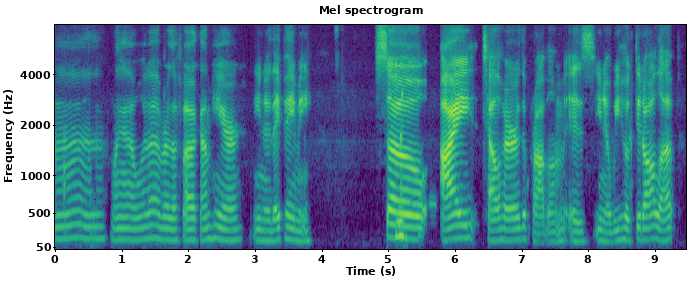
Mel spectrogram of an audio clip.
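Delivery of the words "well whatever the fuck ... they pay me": put-on reluctant, unwilling tone. Retelling how a phone support agent answered: imitating someone sounding unwilling. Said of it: "that kinda like".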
